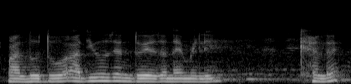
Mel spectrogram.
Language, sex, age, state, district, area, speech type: Assamese, male, 30-45, Assam, Dibrugarh, rural, spontaneous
